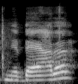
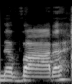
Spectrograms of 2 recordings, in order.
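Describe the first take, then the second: First: Nevada with the "a" of "cat", ne-VAD-a, as a question; Nevada with short "a". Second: Nevada with a broad "ah" in the middle, ne-VAH-da. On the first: Host checking with her guest how to say it, short-a pronunciation. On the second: Host introducing her guest from Nevada, broad "ah" pronunciation. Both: Shown as a demonstration. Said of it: "Is that how you say it?".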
